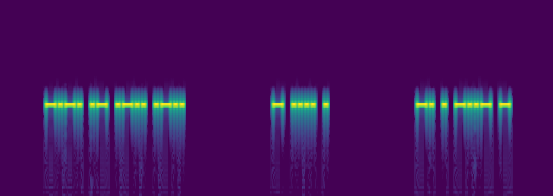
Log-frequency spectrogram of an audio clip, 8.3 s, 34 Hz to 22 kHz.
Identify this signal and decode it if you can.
Morse code, heard as a keyed tone, about 25 wpm, 700 Hz. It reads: CALL THE NEXT
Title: 4x Word-Spacing - Sentences from Top 300 Words - 25wpm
